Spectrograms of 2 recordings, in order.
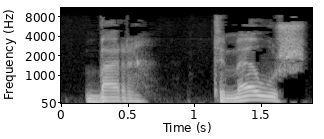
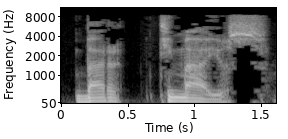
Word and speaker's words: Bartymeusz: Bartymeusz czy Bartimajus.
